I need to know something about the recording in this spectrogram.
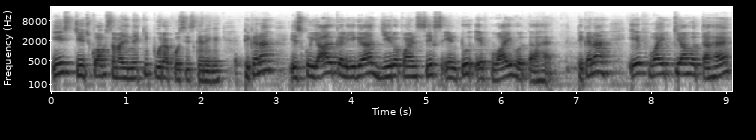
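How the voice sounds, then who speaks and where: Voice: medium pitch, moderate pace, hardly any pauses, darkish tone. Engineering lecturer. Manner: asks questions and answers them himself, repeats key terms; keeps checking in with the listener. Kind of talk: classroom lecture.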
